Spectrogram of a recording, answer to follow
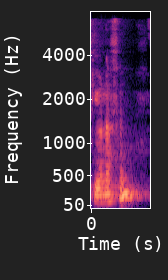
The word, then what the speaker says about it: Cynefin: part five i am going to deal with qnfin framework for decision making so it has to be pronounced as qnaphan is a welsh word that translates as place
